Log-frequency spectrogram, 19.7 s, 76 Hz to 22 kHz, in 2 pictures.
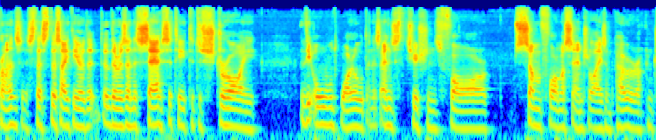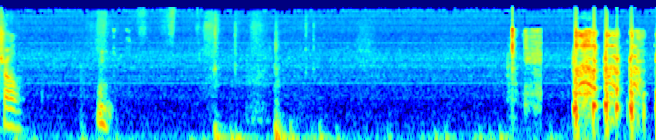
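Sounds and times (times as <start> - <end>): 
speech: 0.0 - 10.2, 11.3 - 11.6
soft low thumps: 4.6 - 5.4, 6.4 - 6.8, 7.8 - 11.8, 12.6 - 18.4
person coughing: 17.6 - 19.6.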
